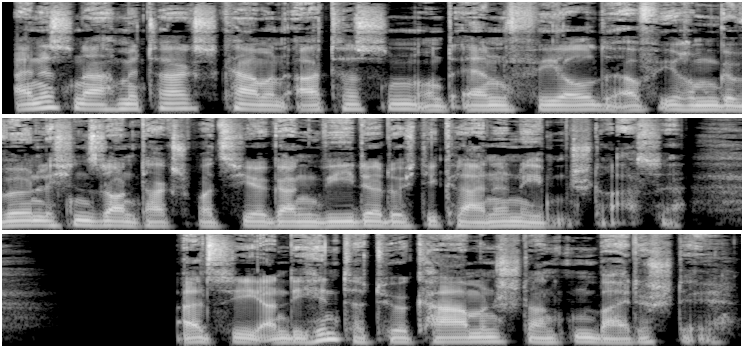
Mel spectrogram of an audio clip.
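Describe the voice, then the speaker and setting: A man narrating an audiobook in a measured, even storytelling manner, close to the mic. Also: fairly low pitch, no room sound.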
